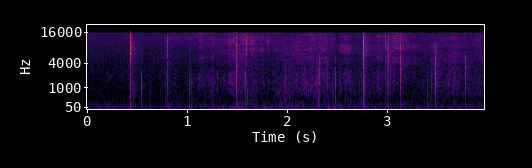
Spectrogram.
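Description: Long painted nails scratch and tap the surface of a medium oval white plastic paint palette with round and triangular wells, thin and hollow-backed, empty and held upright in front of the mic. Sharp, bright clicks stand out above a soft, continuous scratching hiss. Each tap dies away almost instantly with no ring.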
